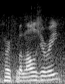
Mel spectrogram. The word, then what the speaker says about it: boulangerie: Boulangerie.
